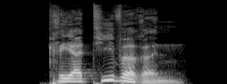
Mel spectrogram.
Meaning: inflection of kreativ: 1. strong genitive masculine/neuter singular comparative degree 2. weak/mixed genitive/dative all-gender singular comparative degree
- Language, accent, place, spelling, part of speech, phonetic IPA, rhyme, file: German, Germany, Berlin, kreativeren, adjective, [ˌkʁeaˈtiːvəʁən], -iːvəʁən, De-kreativeren.ogg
